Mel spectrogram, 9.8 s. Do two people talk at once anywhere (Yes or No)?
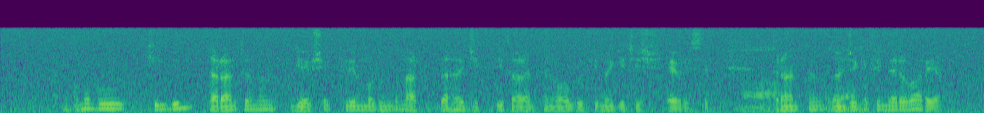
Yes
